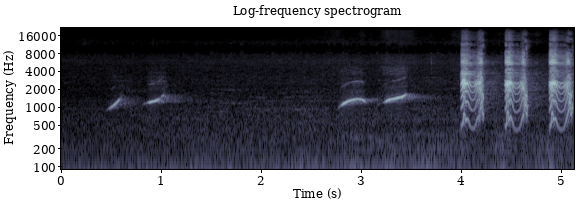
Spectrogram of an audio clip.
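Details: Pet green ringneck parrot that talks; several short rising whistled notes, then three loud harsh squawks in quick succession.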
